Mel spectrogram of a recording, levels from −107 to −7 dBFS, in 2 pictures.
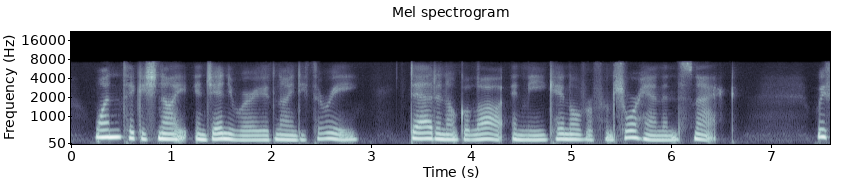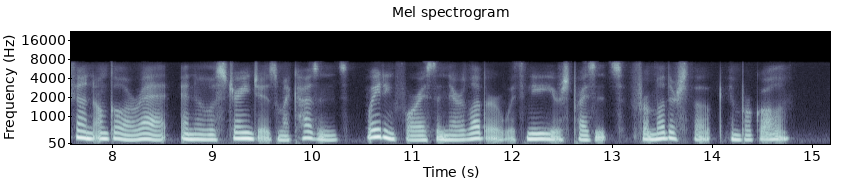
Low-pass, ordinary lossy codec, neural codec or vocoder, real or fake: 7.2 kHz; AAC, 48 kbps; codec, 24 kHz, 0.9 kbps, WavTokenizer, large speech release; fake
